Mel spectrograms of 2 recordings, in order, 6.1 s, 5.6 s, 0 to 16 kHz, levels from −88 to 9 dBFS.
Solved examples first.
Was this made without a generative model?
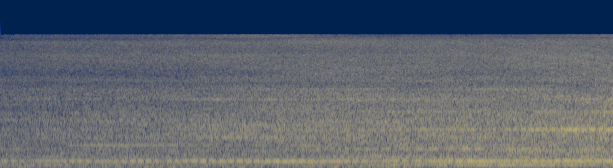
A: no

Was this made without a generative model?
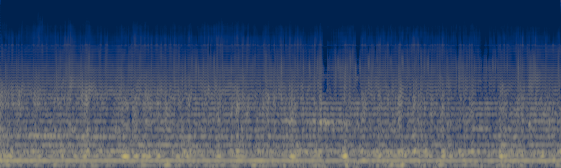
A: no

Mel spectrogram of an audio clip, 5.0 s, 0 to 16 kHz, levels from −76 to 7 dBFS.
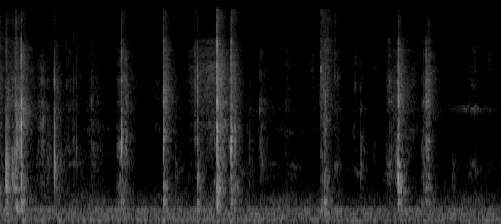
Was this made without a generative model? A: no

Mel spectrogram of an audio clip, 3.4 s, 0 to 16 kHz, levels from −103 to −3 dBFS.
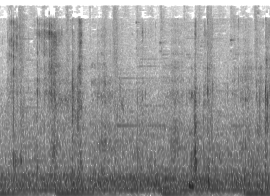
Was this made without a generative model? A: yes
